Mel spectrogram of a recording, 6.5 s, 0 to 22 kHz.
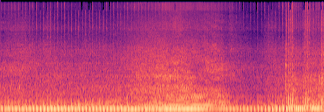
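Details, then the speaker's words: Yamaha Nmax scooter, 79,000 on the odometer, after top and bottom end rebuild with 60 mm oversize piston: even, quiet idle about three and a half beats a second, no knocks, revs normally, no engine light. "ก็ประมาณนี้เครื่องเงียบๆเร่งได้ปกติไม่มีไฟเครื่อง"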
